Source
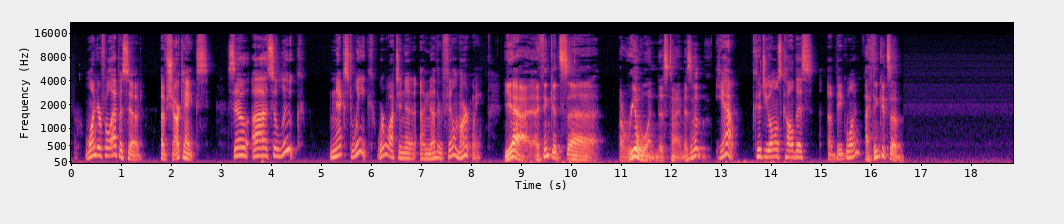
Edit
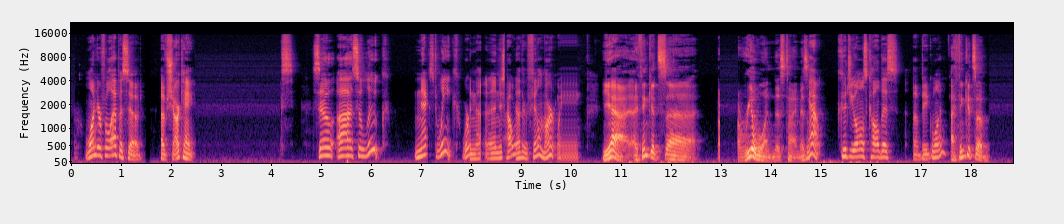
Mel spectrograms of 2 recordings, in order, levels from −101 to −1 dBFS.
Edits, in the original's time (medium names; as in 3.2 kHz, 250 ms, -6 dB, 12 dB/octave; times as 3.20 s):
1.09–1.98 s: dip -22.5 dB, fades 0.40 s logarithmic
2.49 s: insert room tone 1.70 s
5.44–5.71 s: fade in, from -23 dB
6.28–7.20 s: reverse
8.12 s: stutter 0.03 s, 10 plays
11.01 s: insert room tone 0.36 s
12.44–13.06 s: delete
